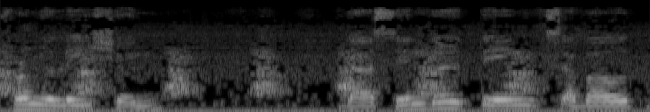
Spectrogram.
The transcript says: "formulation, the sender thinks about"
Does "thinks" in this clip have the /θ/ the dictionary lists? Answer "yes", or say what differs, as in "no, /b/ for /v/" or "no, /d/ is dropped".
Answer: no, /t/ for /θ/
